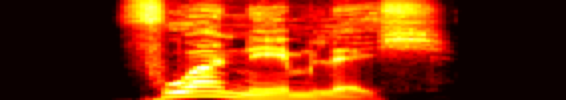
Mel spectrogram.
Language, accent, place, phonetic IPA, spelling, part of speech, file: German, Germany, Berlin, [ˈfoːɐ̯ˌneːmlɪç], vornehmlich, adverb, De-vornehmlich.ogg
- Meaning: 1. especially 2. principally, primarily 3. predominantly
